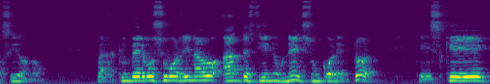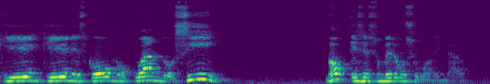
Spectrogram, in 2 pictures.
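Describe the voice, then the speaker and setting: High-voiced male grammar teacher, echoey room. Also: darkish tone. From Peru. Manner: explanatory, asks students frequent check questions. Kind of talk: exam-prep grammar lesson.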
